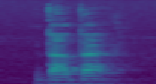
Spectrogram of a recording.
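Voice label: older brother, Santali, male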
